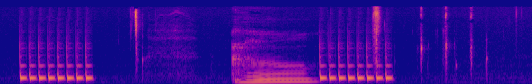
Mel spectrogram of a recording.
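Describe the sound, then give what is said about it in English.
A FaceTime video-call ringtone chirps in two bursts of rapid, evenly pulsed electronic beeps, loud, with a short vocal sound between them and a few faint clicks afterward. “Let's see if I can FaceTime her.”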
